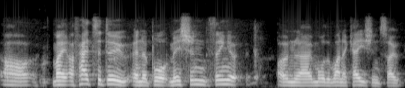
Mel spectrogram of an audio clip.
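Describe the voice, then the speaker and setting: A man's voice: a little high, unhurried, highs cut off. A man co-hosting a podcast, chatting in casual banter, swearing freely and calling the others mate. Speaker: podcast co-host.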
